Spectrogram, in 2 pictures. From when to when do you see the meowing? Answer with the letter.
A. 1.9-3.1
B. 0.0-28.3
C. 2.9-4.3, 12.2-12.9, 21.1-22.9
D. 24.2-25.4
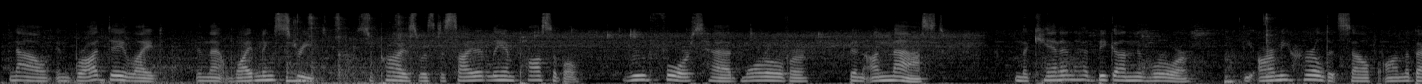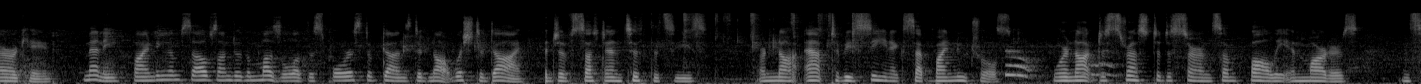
D.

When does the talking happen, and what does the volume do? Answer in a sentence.
The talking can be heard from 0.0 to 28.3 s, at a steady volume.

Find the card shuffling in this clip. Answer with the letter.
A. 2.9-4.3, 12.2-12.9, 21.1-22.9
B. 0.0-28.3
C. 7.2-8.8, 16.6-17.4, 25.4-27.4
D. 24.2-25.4
A.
